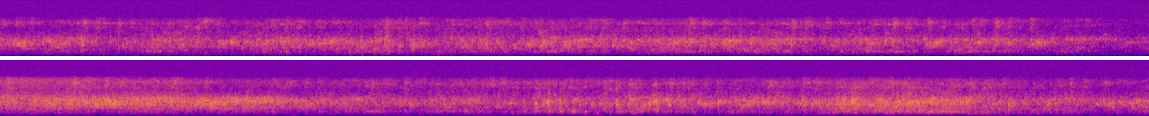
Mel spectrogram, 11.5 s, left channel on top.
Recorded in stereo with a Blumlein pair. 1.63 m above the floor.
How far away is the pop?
I don't hear a pop.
